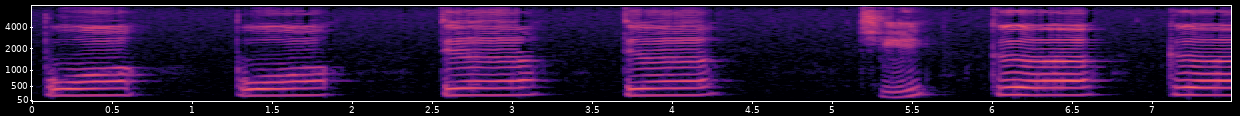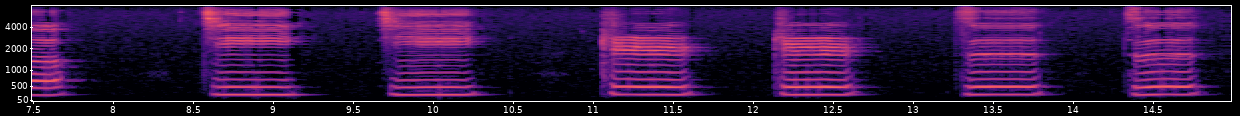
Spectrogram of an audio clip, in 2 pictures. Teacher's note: 발음을 할 때 제가 숨을 터트리지 않습니다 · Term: 무기음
